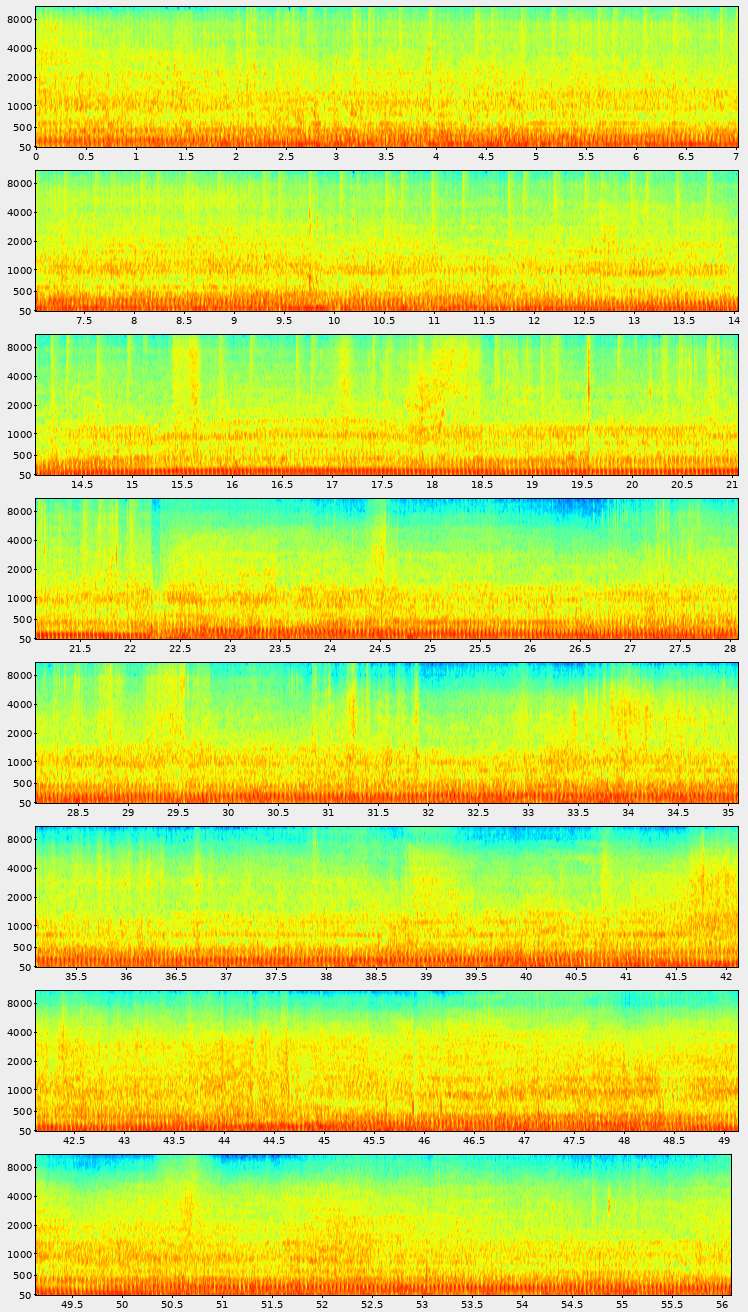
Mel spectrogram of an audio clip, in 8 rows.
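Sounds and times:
knocks and scrapes: 0.0 - 25.0
small gas engine running: 0.0 - 56.0.

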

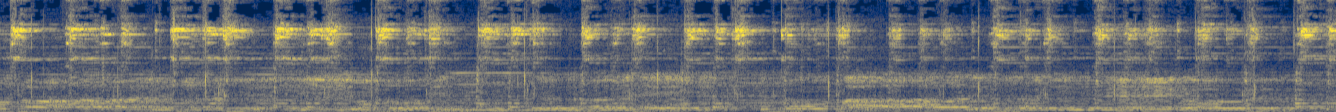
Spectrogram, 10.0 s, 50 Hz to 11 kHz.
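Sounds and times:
harmonium sustained tones: 0.0 - 10.0
men singing devotional song: 0.0 - 10.0
steady percussion beat: 0.0 - 10.0.

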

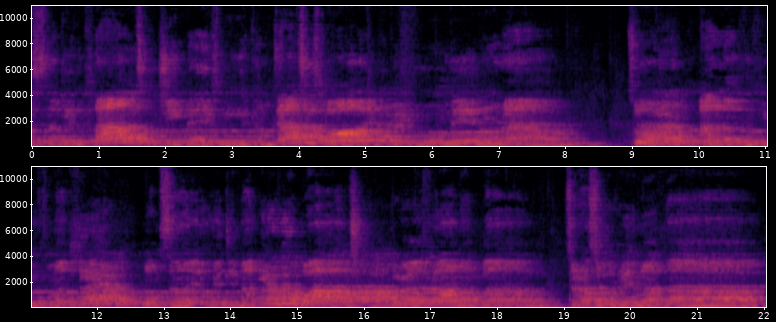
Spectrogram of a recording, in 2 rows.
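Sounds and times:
chorus singing a cappella: 0.0 - 22.0.

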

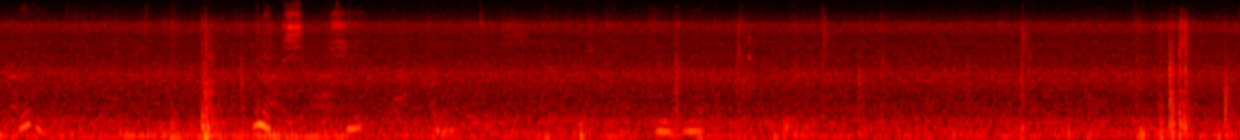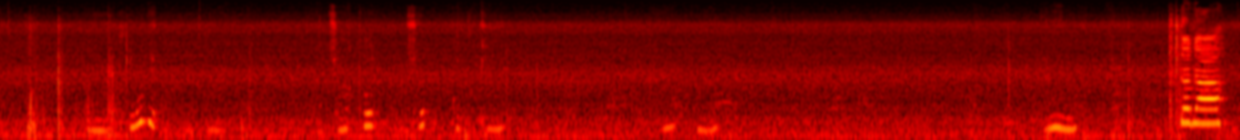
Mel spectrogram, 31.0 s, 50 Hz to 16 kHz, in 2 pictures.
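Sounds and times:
faint person's voice: 28.6 - 29.1.

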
